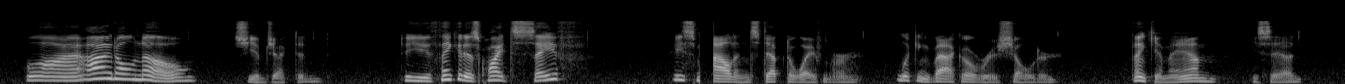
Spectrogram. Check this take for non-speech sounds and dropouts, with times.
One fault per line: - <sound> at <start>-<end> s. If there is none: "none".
- dropout at 7.0-7.1 s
